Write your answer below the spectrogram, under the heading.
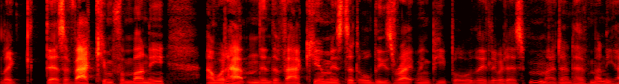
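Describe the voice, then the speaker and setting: A man with a German accent talks at a very fast pace, his pitch fairly low with ordinary variation. The recording is very clean, the background silent. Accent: German accent, creeping back. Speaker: YouTuber, podcast co-host. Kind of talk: casual chat.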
